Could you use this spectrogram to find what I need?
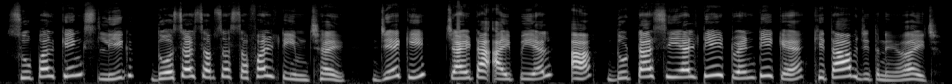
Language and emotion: Maithili, neutral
